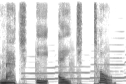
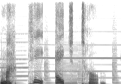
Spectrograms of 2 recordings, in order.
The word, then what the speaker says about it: macchiato: And macchiato is not match eh toe. It's mi h toe.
